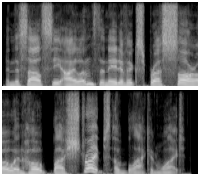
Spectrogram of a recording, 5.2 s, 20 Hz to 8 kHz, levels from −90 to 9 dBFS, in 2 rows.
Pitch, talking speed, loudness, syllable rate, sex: 170 Hz, 195 wpm, -16 LUFS, 4.9 syllables/s, male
